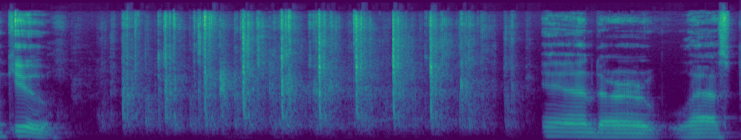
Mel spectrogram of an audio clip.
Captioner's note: audience applauding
